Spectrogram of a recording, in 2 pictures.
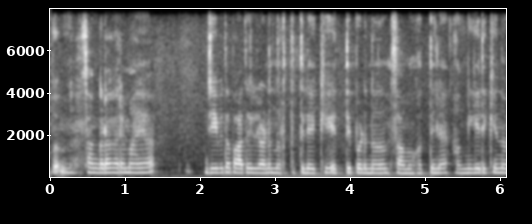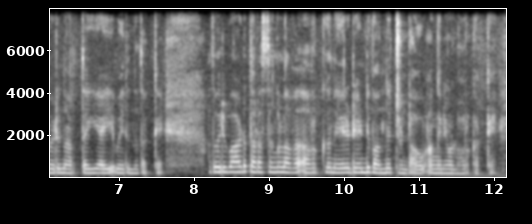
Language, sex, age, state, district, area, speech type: Malayalam, female, 18-30, Kerala, Wayanad, rural, spontaneous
